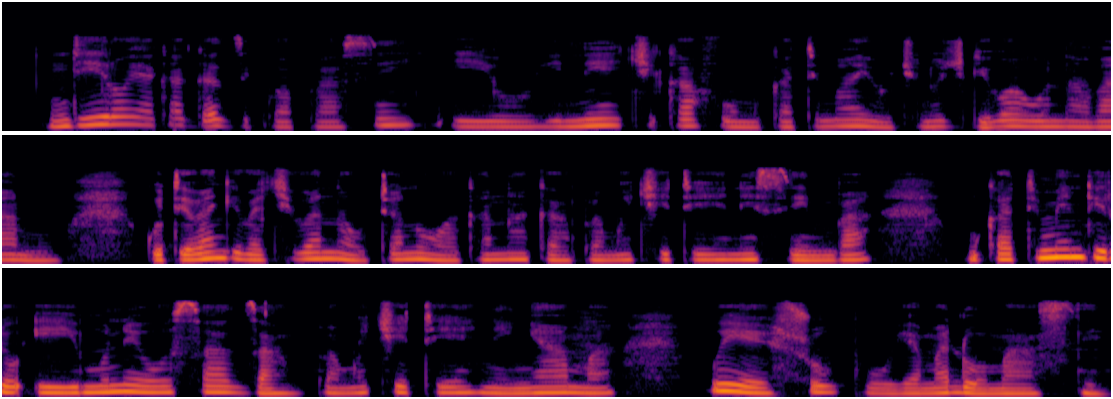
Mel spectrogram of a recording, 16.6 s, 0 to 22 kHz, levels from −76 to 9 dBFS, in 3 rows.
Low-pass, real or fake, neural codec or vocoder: 7.2 kHz; real; none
